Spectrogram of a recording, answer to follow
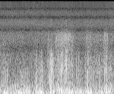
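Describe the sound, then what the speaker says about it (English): High wind roars across the microphone on a beach during Veterans Day storms, as waves break against sea walls and rocks in a loud, continuous, churning wash. "the waves hitting all these walls and rocks down here"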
